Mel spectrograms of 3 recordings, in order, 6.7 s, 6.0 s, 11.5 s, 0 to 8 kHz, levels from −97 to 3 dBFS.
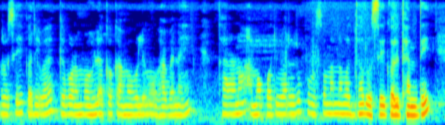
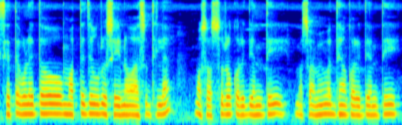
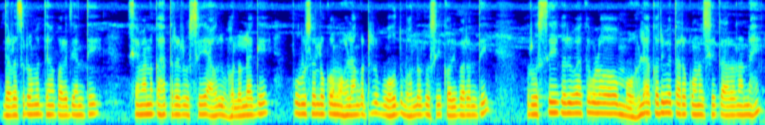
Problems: background sounds at intervals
